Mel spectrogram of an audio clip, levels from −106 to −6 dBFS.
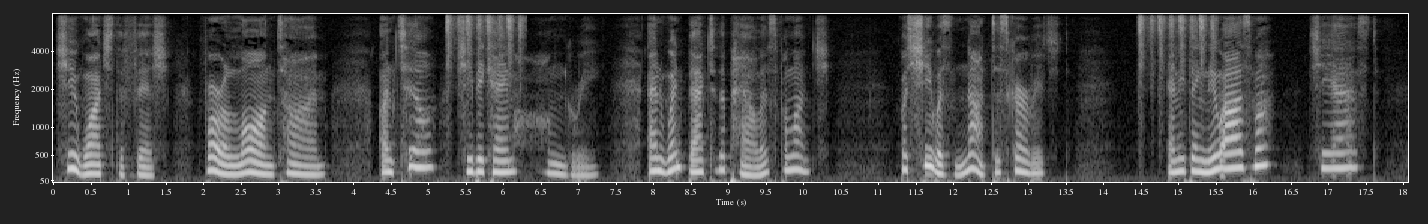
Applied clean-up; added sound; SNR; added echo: none; Rattle (instrument); 11 dB; none.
